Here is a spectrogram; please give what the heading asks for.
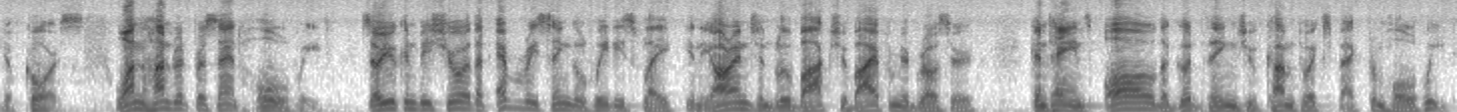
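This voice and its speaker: A man's voice: mid-range voice, husky, no echo. An American man announcing in a hearty, salesmanlike 1950s radio commercial style. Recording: vintage 1950s radio recording.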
